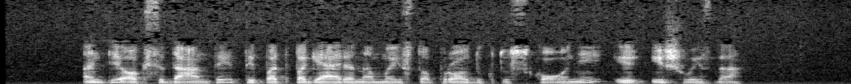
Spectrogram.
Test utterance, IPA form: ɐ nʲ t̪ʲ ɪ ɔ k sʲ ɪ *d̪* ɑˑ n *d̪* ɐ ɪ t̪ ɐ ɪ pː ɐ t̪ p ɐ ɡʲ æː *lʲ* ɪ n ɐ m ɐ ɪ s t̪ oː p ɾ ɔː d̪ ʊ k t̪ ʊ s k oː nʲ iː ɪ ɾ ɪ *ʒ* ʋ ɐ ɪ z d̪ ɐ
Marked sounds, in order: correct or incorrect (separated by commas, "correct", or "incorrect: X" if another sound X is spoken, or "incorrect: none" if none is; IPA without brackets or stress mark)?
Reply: correct, incorrect: t̪, incorrect: ɾʲ, incorrect: ʃ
